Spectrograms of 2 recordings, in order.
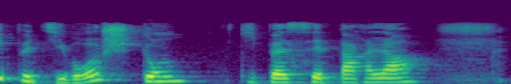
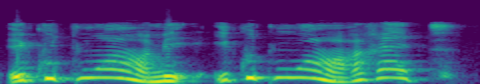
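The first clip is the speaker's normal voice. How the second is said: high pleading call; a pig calling after the pancake; 9 semitones higher than usual. A narrator's reading. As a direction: beg her to stop, pitched high. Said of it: "cria le cochon".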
